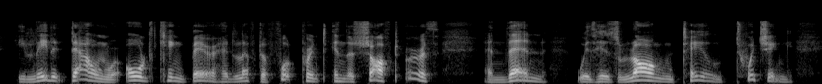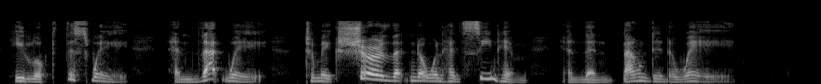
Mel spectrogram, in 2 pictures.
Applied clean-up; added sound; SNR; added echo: none; none; none; none.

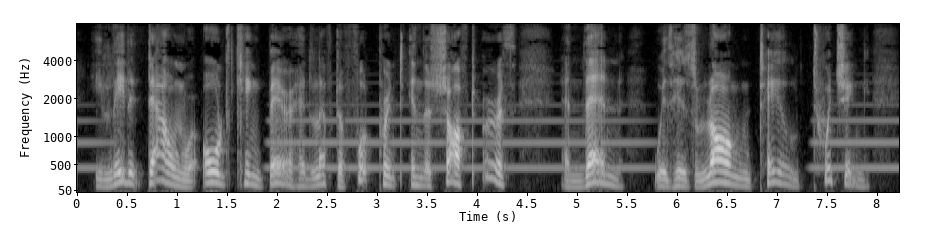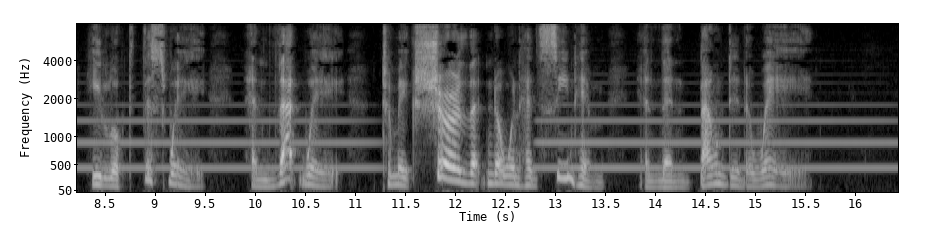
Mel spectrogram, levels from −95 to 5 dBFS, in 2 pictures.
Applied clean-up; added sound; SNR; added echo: none; Wind instrument, woodwind instrument; 16 dB; none.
